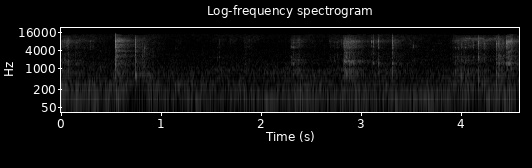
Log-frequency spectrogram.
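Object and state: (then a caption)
Gypsum block being carved. A metal utility-knife blade carves into a small solid gypsum block with an orange painted surface, scraping through to the white plaster as chips and powder fall. Quiet, bright, crisp scrapes and short clicks come in scattered bursts over a near-silent background.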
